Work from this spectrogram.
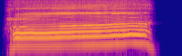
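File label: Vox Casting, English; kingsraid; voices heroes en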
